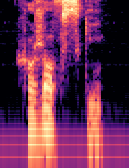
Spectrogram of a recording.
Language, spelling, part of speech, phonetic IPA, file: Polish, chorzowski, adjective, [xɔˈʒɔfsʲci], Pl-chorzowski.ogg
